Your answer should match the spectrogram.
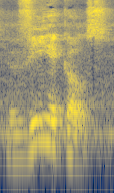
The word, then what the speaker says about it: vehicles: V-E-H-I-C-L-E-S. It's pronounced vehicles.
